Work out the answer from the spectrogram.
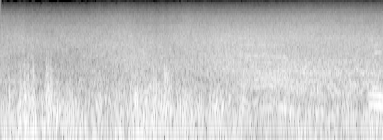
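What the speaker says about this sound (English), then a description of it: "And leads into this cascading waterfall." A cascading waterfall in Yosemite's high country below a natural rock dam and pool pours as a steady, dense roar of rushing water, loud and unbroken, with some wind buffeting the microphone.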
